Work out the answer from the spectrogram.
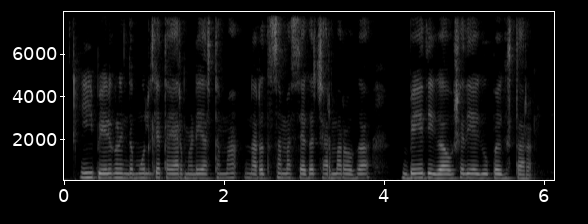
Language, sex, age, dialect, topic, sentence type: Kannada, female, 18-24, Dharwad Kannada, agriculture, statement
